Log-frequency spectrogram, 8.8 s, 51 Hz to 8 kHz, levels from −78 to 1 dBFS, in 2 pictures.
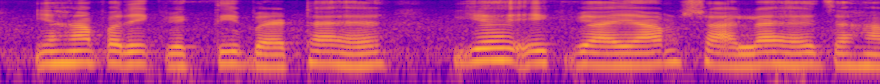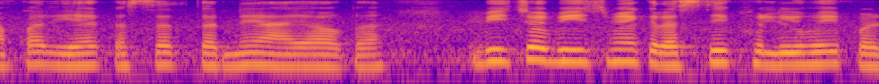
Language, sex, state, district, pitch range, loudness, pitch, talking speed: Hindi, female, Maharashtra, Dhule, 160-185 Hz, -18 LUFS, 170 Hz, 185 wpm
